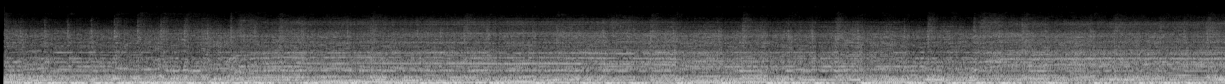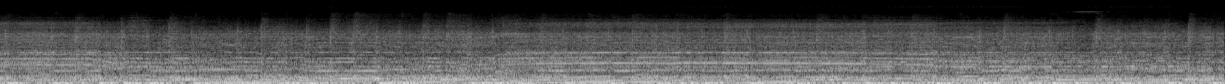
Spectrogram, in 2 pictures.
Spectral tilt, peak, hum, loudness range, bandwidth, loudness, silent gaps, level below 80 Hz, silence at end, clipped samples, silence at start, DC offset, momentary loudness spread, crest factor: -6.5 dB/octave; -6 dBFS; none; 1 LU; 10 kHz; -18 LUFS; none; -20 dBFS; 0 s; under 0.1%; 0.05 s; under 0.1%; 1 LU; 12 dB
